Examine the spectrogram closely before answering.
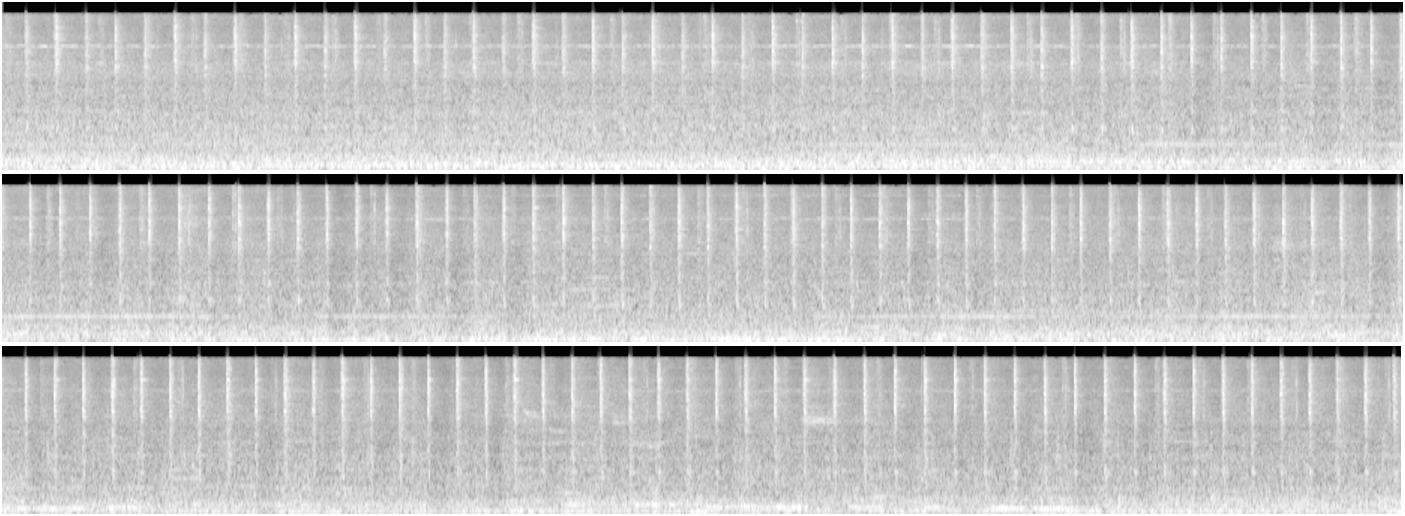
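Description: Gravure printing machinery running steadily: a low mechanical drone with a fast, even ticking over it. A faint whine comes and goes through the middle.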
